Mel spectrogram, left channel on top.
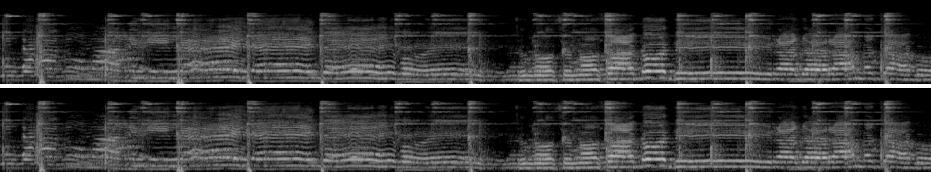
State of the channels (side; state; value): both; identical; correlation 1.00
